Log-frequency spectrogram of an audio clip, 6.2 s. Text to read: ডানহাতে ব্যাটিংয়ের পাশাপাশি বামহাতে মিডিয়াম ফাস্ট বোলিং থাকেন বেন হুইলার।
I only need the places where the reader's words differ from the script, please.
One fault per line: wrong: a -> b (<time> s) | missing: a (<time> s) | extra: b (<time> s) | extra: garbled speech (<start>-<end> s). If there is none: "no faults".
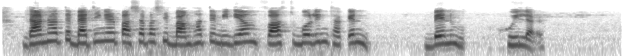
no faults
